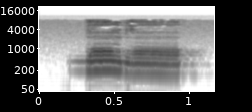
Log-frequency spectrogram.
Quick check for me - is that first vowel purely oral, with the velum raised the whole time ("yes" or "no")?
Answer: no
